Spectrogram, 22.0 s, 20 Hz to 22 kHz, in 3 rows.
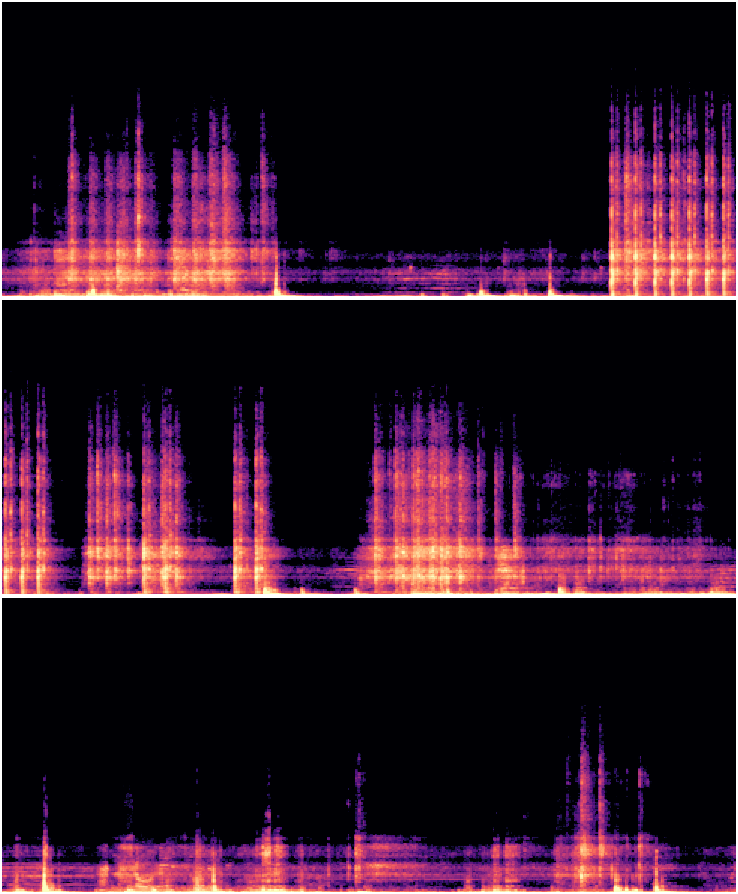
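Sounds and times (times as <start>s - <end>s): airsoft guns firing bursts: 6.1s - 10.2s, 11.0s - 12.4s.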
